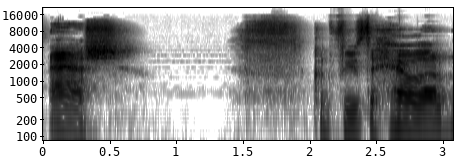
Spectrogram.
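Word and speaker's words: Aesc: This is pronounced Ash.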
